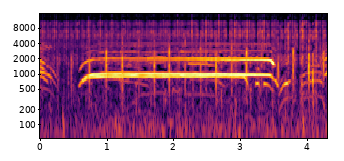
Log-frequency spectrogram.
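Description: A high-pitched voice holding one long, steady shout for about three seconds, starting just under a second in.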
